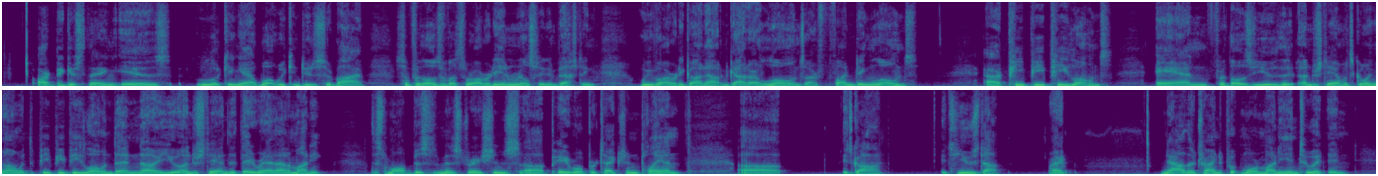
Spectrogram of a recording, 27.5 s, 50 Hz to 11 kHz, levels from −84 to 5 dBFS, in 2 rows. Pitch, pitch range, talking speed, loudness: 95 Hz, 85-100 Hz, 190 wpm, -29 LUFS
